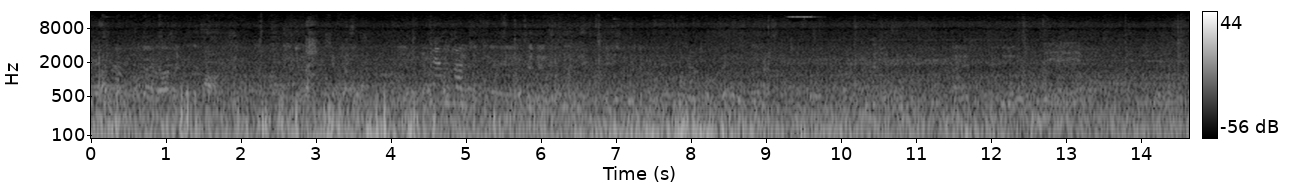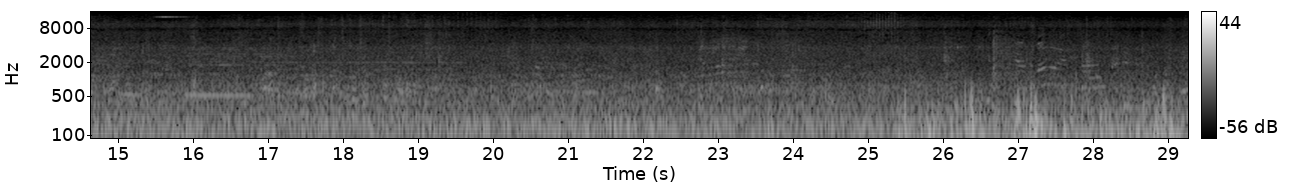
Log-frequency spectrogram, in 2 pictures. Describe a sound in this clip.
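Many people chatter and murmur on a busy street outdoors.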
